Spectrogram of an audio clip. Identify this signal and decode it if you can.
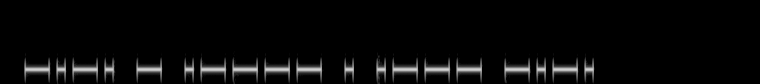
Morse code, heard as a keyed tone, about 16 wpm, 700 Hz. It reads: CT1EJC
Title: DXCC-100 Call Signs - 6 Characters - Repeated 2x - 15wpm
